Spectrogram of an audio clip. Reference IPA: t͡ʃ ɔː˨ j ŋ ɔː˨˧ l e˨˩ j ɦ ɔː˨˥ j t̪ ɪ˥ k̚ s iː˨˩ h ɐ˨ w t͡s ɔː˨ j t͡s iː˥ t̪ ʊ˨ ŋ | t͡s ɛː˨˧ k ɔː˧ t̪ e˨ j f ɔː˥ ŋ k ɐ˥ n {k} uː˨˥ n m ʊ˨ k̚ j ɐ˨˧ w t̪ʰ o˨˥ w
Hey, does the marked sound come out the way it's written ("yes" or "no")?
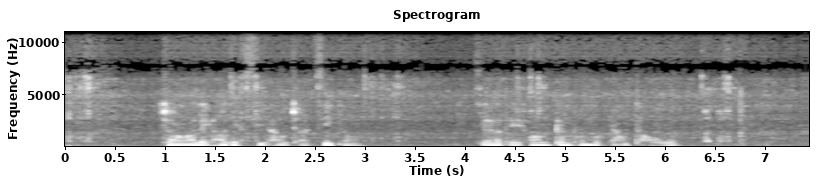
no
